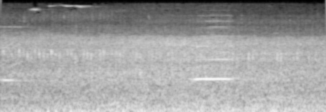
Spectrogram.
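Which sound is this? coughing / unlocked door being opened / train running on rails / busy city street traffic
busy city street traffic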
